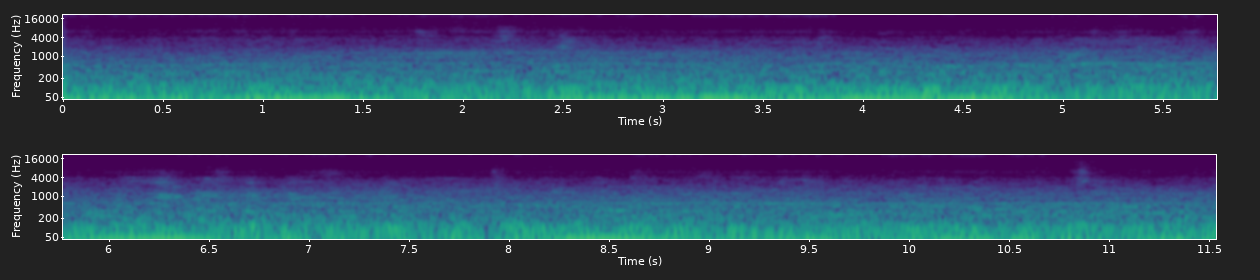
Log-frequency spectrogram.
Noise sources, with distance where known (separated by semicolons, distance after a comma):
person or small group talking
